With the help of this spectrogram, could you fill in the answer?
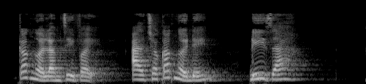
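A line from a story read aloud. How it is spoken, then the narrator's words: Loud shout. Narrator (Vietnamese): Dương Quế Lan hét lớn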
